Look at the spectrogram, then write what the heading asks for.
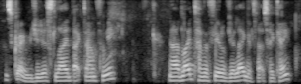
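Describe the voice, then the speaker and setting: Woman doctor, mellow tone, soft polite requests, clinical exam. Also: a bass voice, fast, breathy edge. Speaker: doctor examining a patient. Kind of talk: gentle clinical instructions.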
